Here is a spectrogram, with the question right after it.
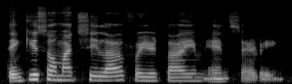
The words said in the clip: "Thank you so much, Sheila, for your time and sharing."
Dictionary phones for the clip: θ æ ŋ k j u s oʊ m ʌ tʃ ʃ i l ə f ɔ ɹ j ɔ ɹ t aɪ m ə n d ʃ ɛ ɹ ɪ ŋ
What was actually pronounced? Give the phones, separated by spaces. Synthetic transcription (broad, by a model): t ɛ ŋ k j u s oʊ m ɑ tʃ s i l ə f ɔ ɹ j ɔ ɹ t aɪ m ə n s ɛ ɹ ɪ ŋ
